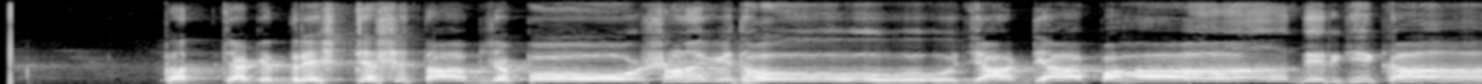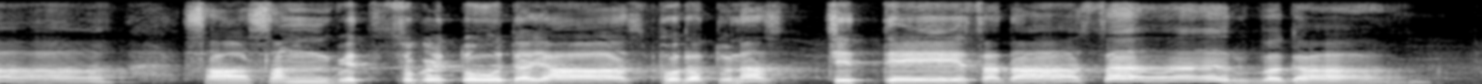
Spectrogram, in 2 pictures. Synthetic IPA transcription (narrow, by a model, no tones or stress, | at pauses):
pɾɐt̪jɐɡed̪ɾɪʂʈjɐʃit̪aːbd͡ʒɐpoːʃɐɳ̃ɐʋid̪ʱɐw | jaːd̪jaːpɐɦɐd̪iɾɡʱikaː | saːsɐŋʋit̪sukɾit̪oːd̪ɐjaːspuɾɐt̪unɐst͡ʃit̪jeːsɐd̪aːsɐɾʋɐɡa̰ː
